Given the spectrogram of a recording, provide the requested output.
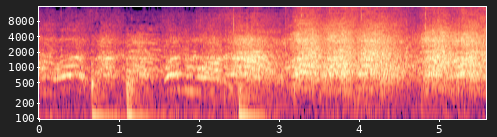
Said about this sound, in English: Protesters gathered by the thousands this weekend to speak out against police brutality.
